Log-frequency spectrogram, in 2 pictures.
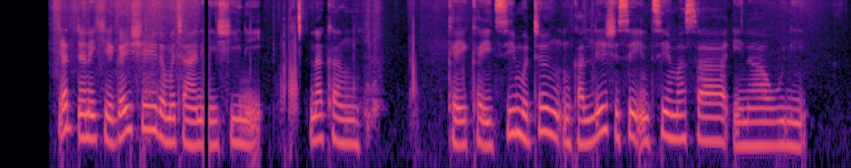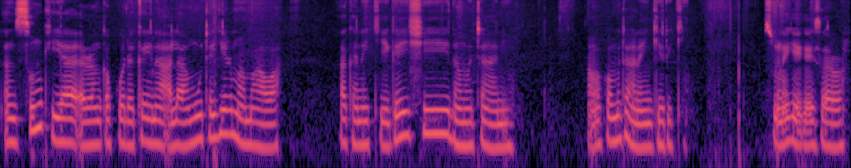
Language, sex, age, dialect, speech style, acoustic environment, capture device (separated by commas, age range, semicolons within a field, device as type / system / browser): Hausa, female, 18-24, Nigeria - Kano, focused, people talking; silence; appliances, mobile / Linux / Chrome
